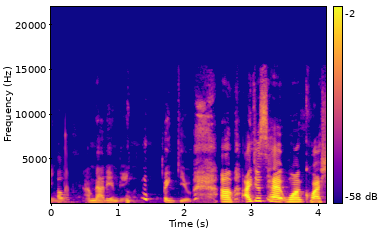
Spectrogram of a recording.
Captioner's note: chuckling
